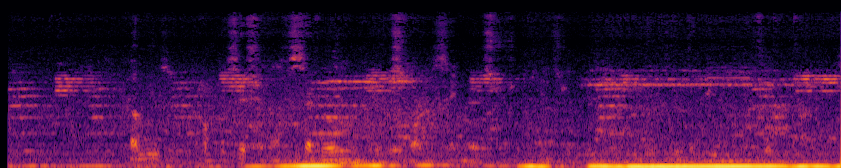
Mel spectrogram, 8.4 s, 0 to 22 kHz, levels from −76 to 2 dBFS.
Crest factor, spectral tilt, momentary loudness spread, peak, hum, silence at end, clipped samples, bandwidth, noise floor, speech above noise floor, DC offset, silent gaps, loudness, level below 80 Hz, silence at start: 10 dB; -6 dB/octave; 20 LU; -2 dBFS; none; 0 s; under 0.1%; 7.2 kHz; -32 dBFS; 15 dB; under 0.1%; none; -16 LUFS; -14 dBFS; 0.1 s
